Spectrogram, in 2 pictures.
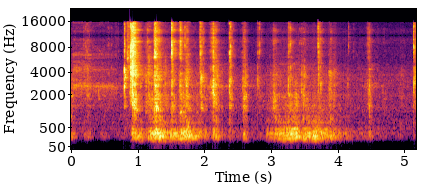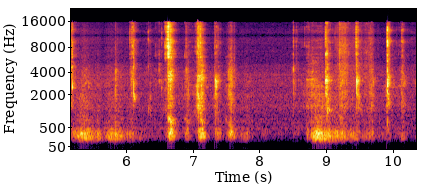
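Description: A person chewing crunchy food with the microphone held right at the mouth: crisp crunches and wet mouth sounds come in several bouts with short pauses between them.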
